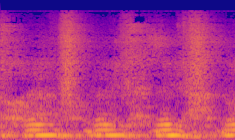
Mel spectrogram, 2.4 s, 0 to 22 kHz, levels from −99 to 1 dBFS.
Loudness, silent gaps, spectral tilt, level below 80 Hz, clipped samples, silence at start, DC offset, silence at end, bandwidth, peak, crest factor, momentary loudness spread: -23 LUFS; none; -4.5 dB/octave; -54 dBFS; under 0.1%; 0 s; 0.2%; 0 s; 16 kHz; -10 dBFS; 14 dB; 4 LU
